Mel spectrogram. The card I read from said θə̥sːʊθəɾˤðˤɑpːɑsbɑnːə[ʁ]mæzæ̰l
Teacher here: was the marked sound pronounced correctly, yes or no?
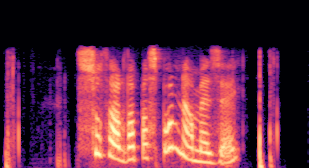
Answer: yes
